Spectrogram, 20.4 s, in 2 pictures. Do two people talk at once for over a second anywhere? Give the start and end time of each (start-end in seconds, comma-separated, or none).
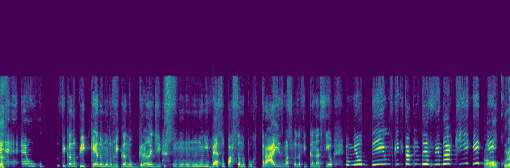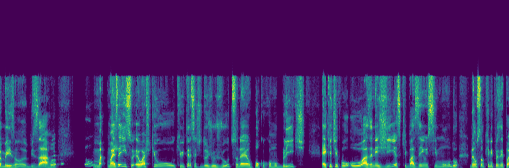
none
